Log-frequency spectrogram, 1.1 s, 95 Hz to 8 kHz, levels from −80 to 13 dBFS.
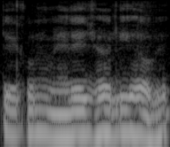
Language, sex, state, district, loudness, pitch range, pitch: Bengali, male, West Bengal, Kolkata, -27 LUFS, 135-145 Hz, 140 Hz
